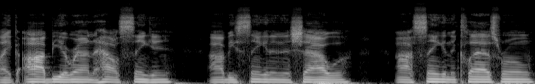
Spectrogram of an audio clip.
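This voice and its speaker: A man at a moderate pace with monotone, flat intonation, on a very clean recording with a silent background. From Chicago, South Side. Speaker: rapper and singer. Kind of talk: interview.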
